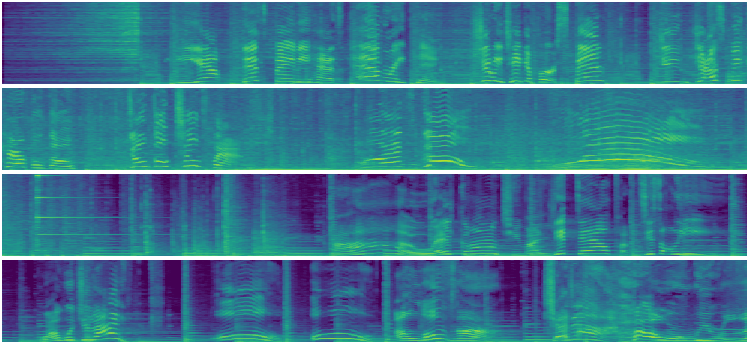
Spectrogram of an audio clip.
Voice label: Animation; 20s-30s; Male; Irish

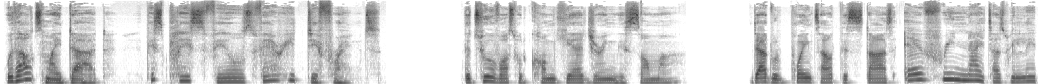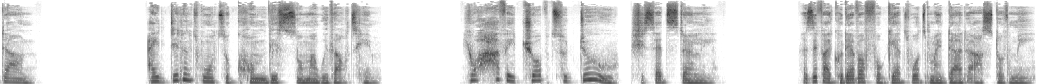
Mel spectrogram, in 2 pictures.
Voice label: AUDIOBOOK

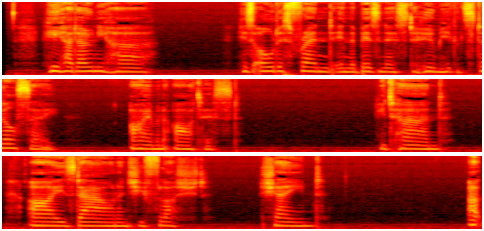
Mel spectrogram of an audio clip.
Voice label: Audiobook

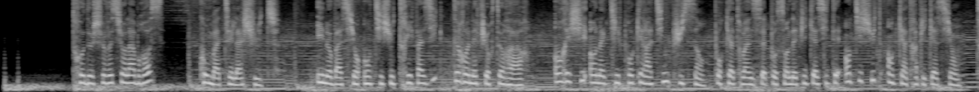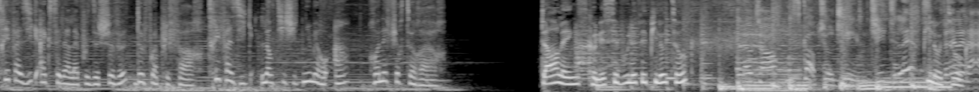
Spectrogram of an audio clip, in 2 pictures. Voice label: French, Female, 20s-40s, voiceover; European

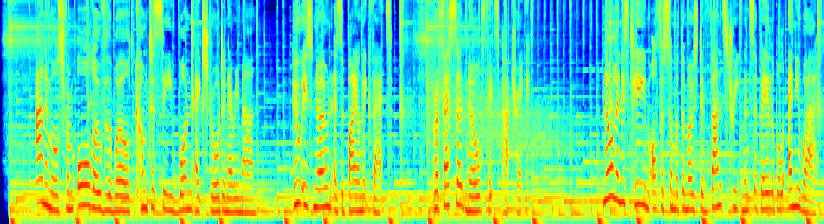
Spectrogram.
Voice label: Documentry reel

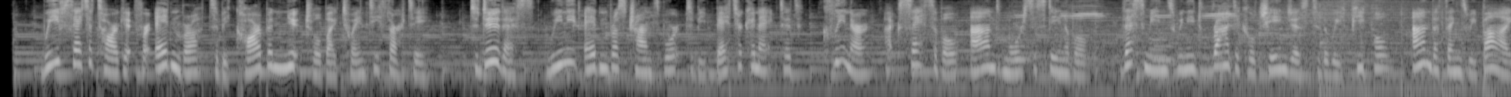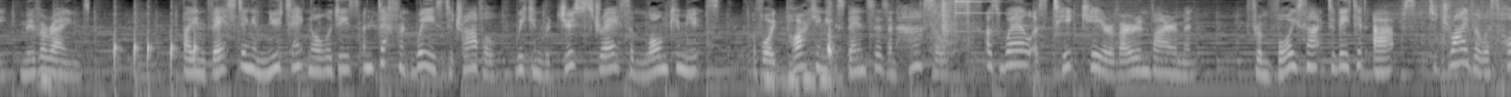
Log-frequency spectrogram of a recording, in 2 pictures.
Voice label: Corporate

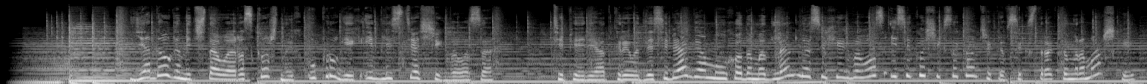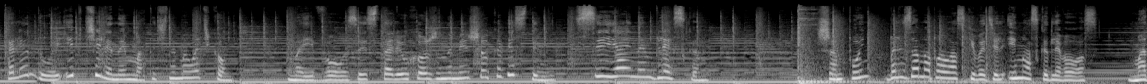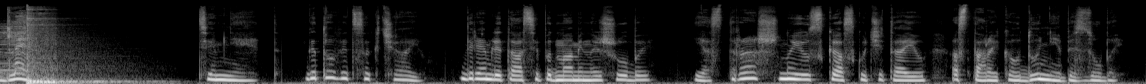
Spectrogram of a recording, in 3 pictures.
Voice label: Russian

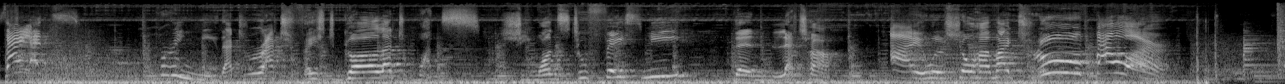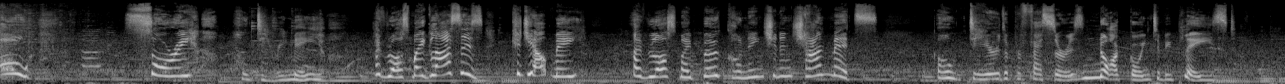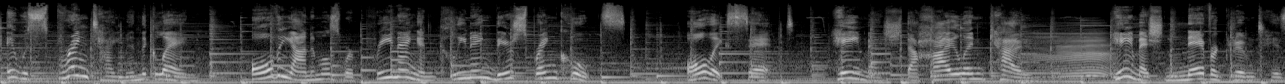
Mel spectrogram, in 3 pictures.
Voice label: Animation

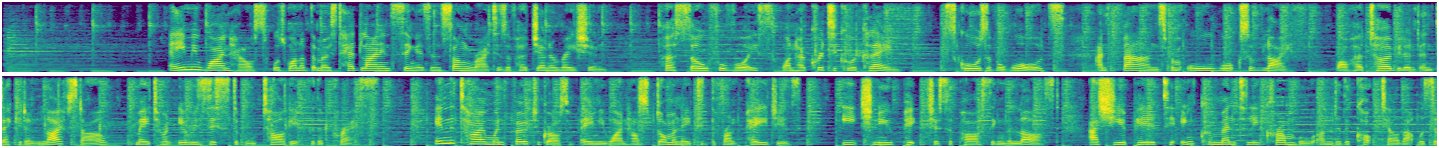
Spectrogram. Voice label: Narration

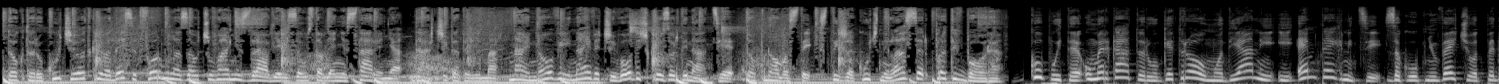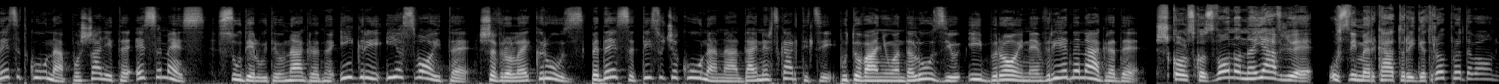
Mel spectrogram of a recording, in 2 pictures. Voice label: Serb Croat, Croatian, Female, 30s-40s; Eastern European

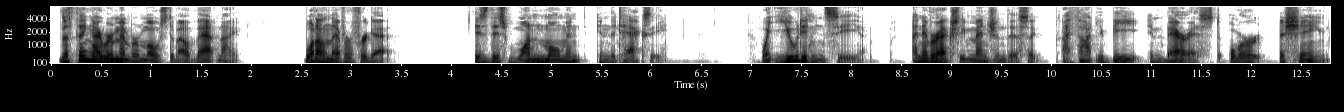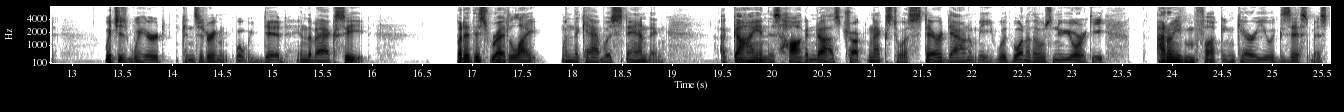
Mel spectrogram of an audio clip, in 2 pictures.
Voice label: Audiobook; home studios

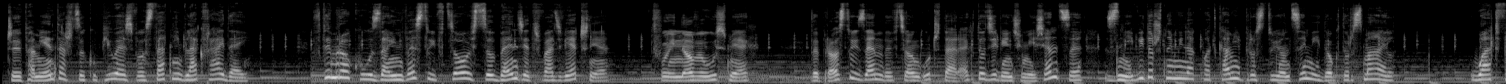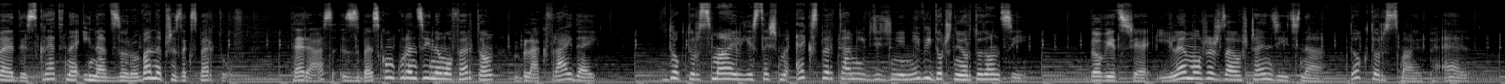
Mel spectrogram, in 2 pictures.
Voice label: polish

